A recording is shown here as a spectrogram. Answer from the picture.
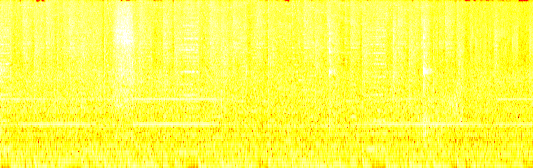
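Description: Low background music, with a single sharp click about eight and a half seconds in.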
